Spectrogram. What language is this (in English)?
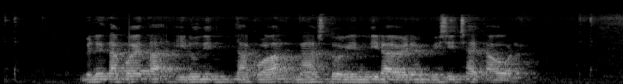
Basque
